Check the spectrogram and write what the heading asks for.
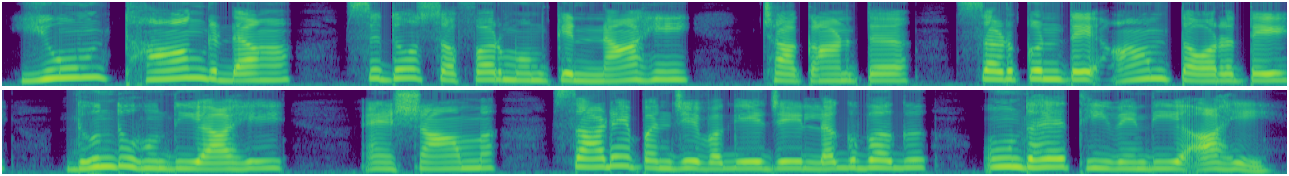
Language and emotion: Sindhi, neutral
